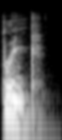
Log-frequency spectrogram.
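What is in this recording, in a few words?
"brink", British English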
